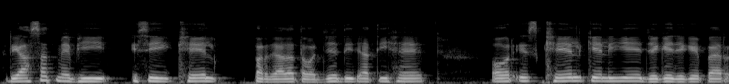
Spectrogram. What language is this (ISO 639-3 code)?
urd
